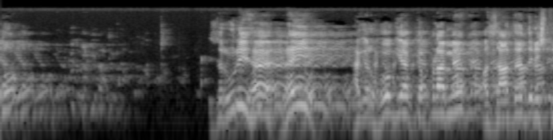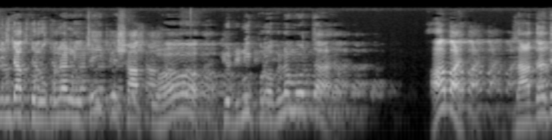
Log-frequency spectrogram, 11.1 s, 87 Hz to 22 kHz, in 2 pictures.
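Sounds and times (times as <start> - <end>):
man speaking over public address: 0.0 - 0.5, 2.1 - 9.1, 9.8 - 11.0.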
